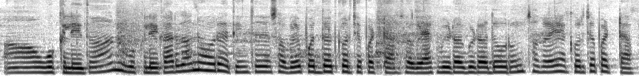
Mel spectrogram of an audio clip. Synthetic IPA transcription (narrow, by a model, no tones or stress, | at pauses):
ʋəkled̪anʋəklekaɾd͡z̪anəɾat̪iɲt͡ɕsəɡɭepəd̪ːət̪kəɾt͡ɕepəɽʈasəɡɭakʋiɽabiɽad̪əwɾuːnsəɡɭeãkəɾt͡ɕepəɽʈa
